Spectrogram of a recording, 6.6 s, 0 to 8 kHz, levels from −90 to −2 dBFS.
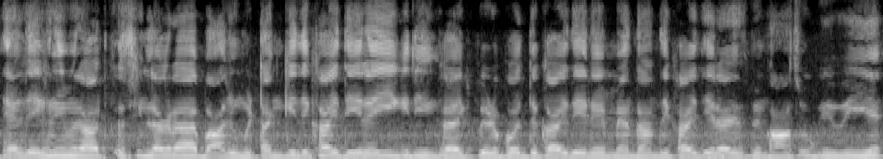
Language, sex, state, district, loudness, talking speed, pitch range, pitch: Hindi, male, Chhattisgarh, Bilaspur, -19 LUFS, 280 wpm, 185-195 Hz, 190 Hz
